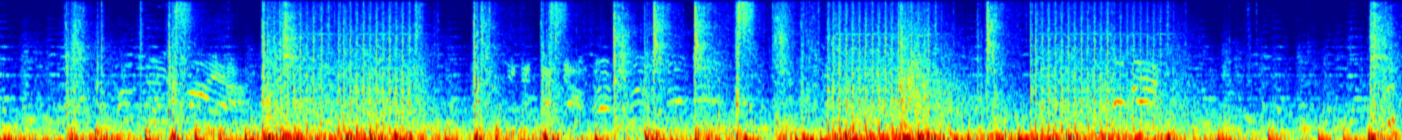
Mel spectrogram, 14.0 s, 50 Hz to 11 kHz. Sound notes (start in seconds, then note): 7.7 pirates yelling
